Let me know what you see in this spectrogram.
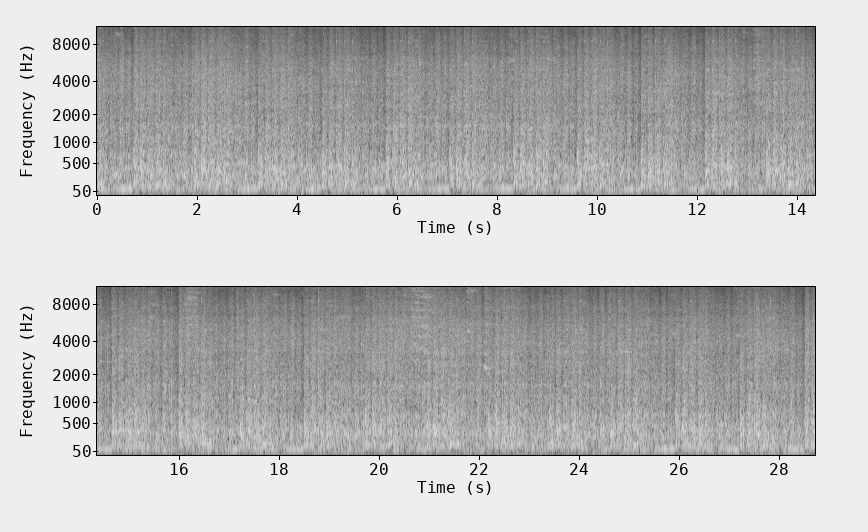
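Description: CSX coal train's open-top hopper cars rolling past, loud and steady, their steel wheels clicking over the rail joints in a repeating clickety-clack over a continuous rumble.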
